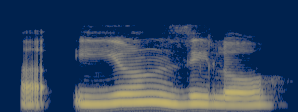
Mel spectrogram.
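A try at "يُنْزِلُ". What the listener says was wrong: MashaAllah. Excellent.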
